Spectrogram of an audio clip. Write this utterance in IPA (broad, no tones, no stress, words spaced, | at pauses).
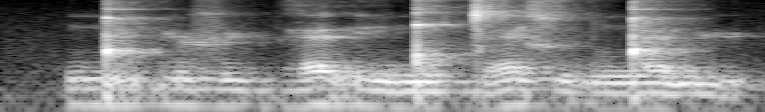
ŋ͡ǃiɓyʐy bʱɛr iŋ͡ǃu ɡ͡ǀɛɕur ŋ͡ǃɛwy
